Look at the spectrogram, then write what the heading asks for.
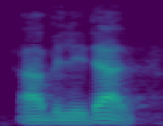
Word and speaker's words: habilidad: Ability, again, there's a silent H here. You don't need to pronounce it. So act as if it's spelled the same way. Habilidad, ability.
